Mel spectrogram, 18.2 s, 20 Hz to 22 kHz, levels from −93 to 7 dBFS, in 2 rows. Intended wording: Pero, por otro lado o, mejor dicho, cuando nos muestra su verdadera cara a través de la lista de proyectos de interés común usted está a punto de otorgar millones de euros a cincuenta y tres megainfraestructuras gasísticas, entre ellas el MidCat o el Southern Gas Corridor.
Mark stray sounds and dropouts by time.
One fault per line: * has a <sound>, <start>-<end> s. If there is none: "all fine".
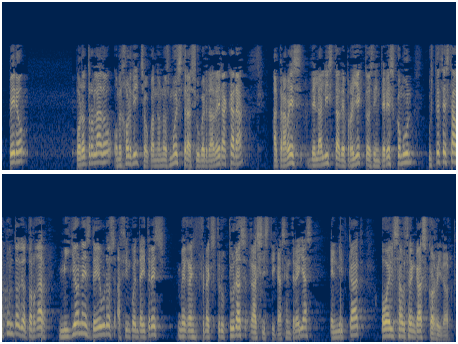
all fine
